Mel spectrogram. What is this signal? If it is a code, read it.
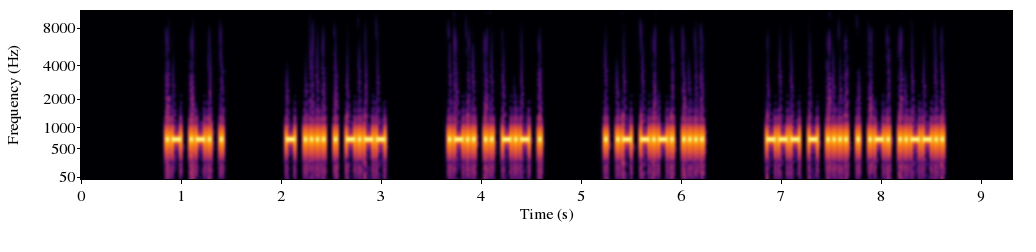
Morse code, heard as a keyed tone, about 40 wpm, 700 Hz. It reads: ARE THEY LIKE EACH OTHER?
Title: 3x Word-Spacing - Sentences from Top 200 Words - 40wpm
